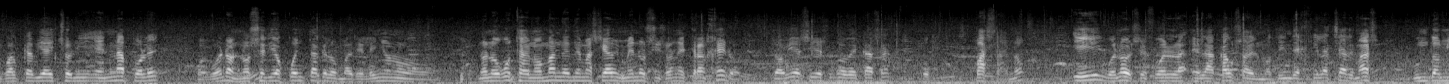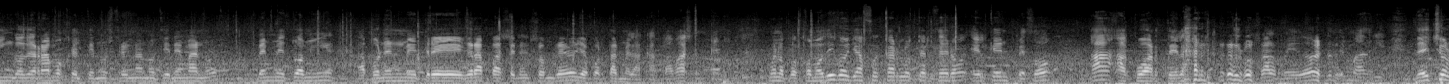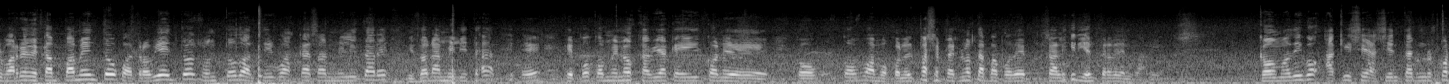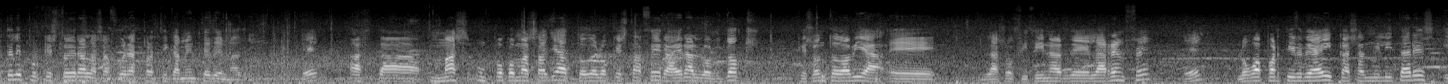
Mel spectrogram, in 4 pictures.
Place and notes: {"title": "Pacífico, Madrid, Madrid, Spain - Pacífico Puente Abierto - Transecto - 09 - CC Daoiz y Velarde (antiguos Cuarteles de Artillería)", "date": "2016-04-07 19:55:00", "description": "Pacífico Puente Abierto - CC Daoiz y Velarde (antiguos Cuarteles de Artillería)", "latitude": "40.40", "longitude": "-3.68", "altitude": "623", "timezone": "Europe/Madrid"}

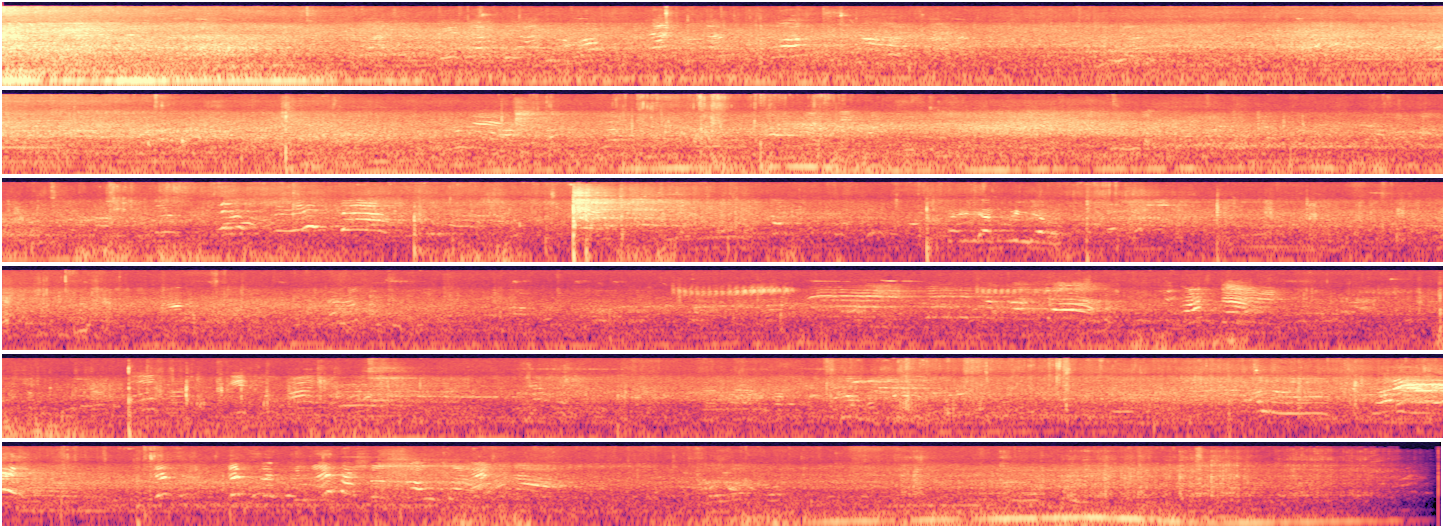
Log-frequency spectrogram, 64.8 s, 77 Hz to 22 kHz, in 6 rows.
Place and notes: {"title": "monheim, berliner ring, kinder am strasse - monheim, berliner ring, kinder an strasse", "description": "afternoon, kids playing on the streets, traffic\nsoundmap nrw:\nsocial ambiences/ listen to the people - in & outdoor nearfield recordings", "latitude": "51.08", "longitude": "6.89", "altitude": "46", "timezone": "GMT+1"}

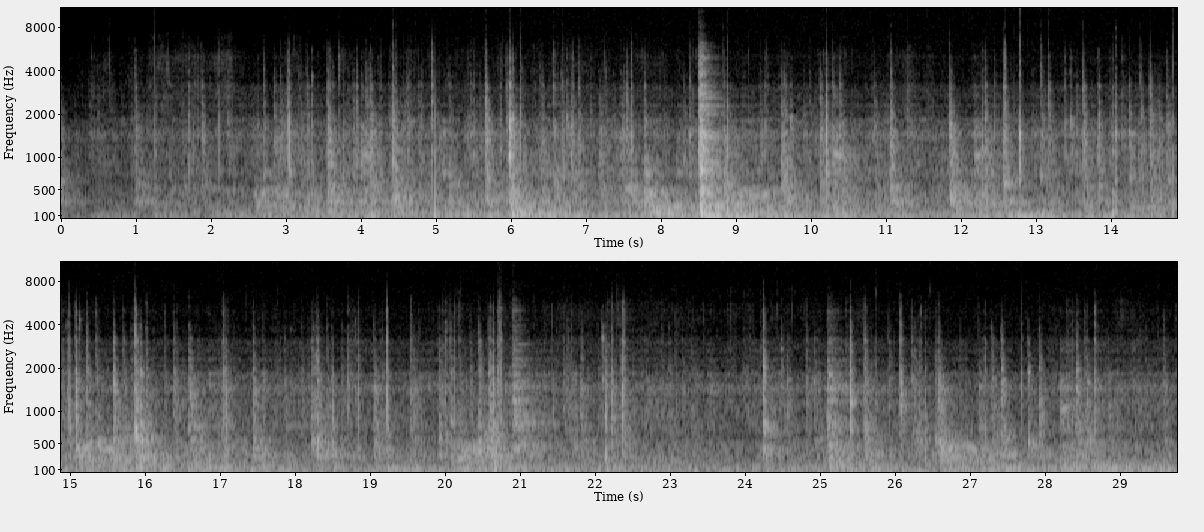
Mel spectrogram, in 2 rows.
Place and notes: {"title": "Anyksciai, Lithuania, new bridge", "date": "2019-12-24 14:10:00", "description": "new, still closed for passangers, metallic bridge through river Sventoji. drizzle rain. contact microphones on the construction", "latitude": "55.49", "longitude": "25.06", "altitude": "67", "timezone": "Europe/Vilnius"}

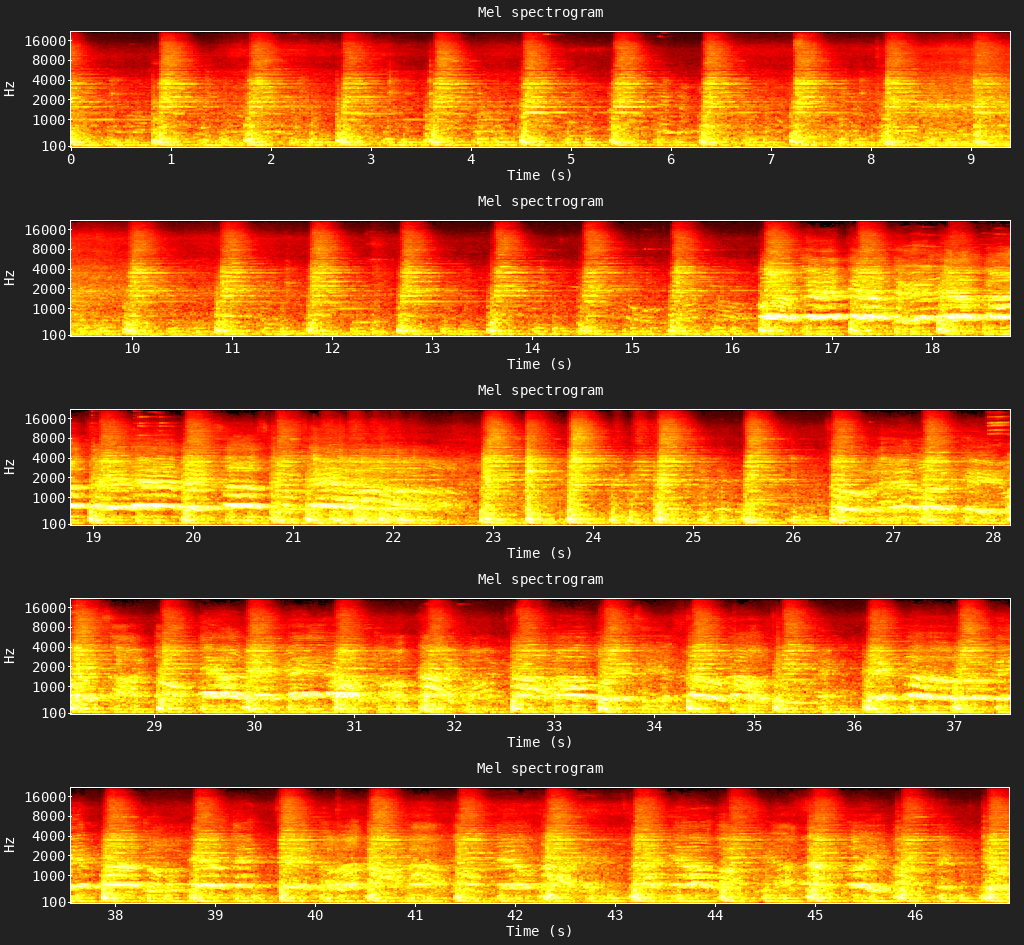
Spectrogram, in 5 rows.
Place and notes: {"title": "Daren St., Tamsui Dist., 新北市 - Traditional troupes", "date": "2015-06-20 16:36:00", "description": "Traditional festival parade, Traditional troupes\nZoom H2n MS+XY", "latitude": "25.18", "longitude": "121.44", "altitude": "45", "timezone": "Asia/Taipei"}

